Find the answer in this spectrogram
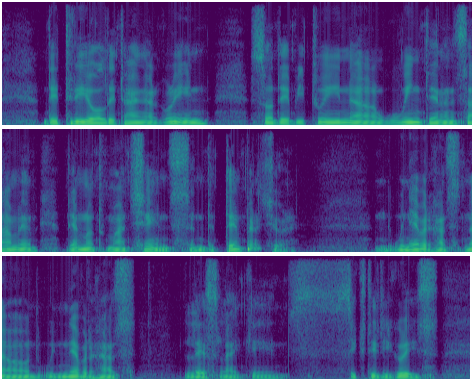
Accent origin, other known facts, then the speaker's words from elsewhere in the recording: Peru; moved away as an adult; now in Pittsburgh, United States; I'm from Peru. I'm born in 1946.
